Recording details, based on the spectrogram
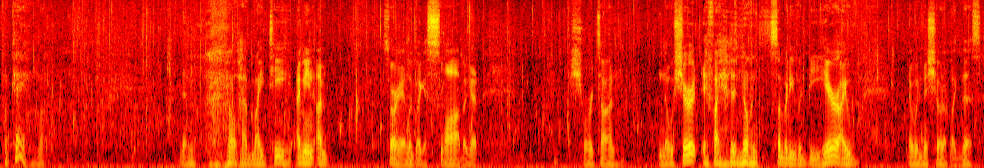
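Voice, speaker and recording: A man's voice: low voice, animated, a little slow, long pauses. A man playing a friendly, bashful stranger in a boyfriend roleplay audio, talking casually and a little hesitantly. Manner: hesitant, apologetic, chuckling, conversational. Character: friendly, bashful male stranger at a lakeside trailer park. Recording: outdoor water ambience noise.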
